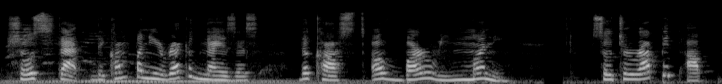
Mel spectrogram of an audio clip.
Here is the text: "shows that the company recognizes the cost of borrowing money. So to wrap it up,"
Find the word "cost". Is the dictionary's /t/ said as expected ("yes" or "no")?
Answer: yes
